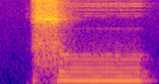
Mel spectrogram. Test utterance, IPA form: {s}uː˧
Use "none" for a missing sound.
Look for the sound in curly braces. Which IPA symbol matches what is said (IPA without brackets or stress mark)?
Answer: s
